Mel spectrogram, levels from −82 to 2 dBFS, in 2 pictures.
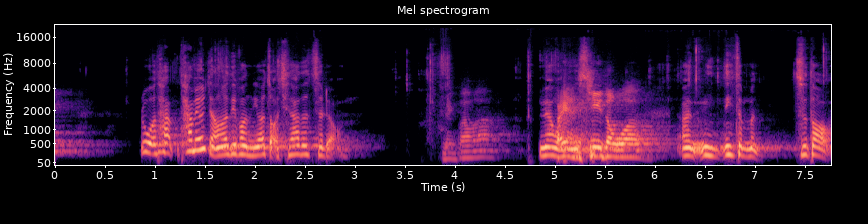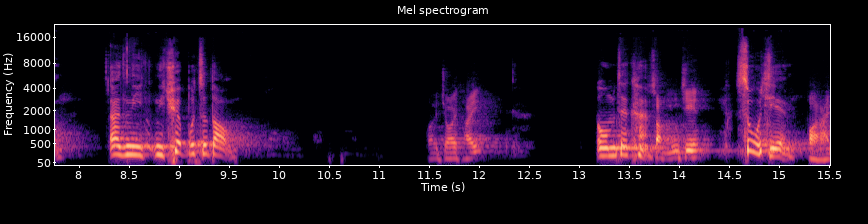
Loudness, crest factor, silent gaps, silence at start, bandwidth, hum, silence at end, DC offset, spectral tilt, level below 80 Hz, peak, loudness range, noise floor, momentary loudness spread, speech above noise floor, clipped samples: -16 LUFS; 16 dB; none; 0 s; 16 kHz; none; 0 s; under 0.1%; -4.5 dB/octave; -58 dBFS; -2 dBFS; 8 LU; -88 dBFS; 18 LU; 72 dB; under 0.1%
